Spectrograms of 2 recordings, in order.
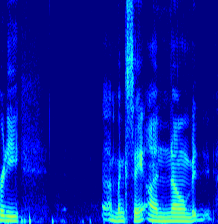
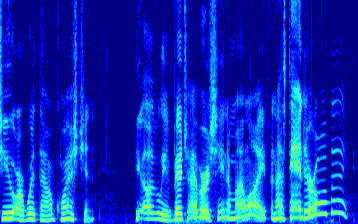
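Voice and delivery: insulting parrot; 6 semitones higher than usual. Acted. Parrot to woman at the window, rising mock indignation. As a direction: pitch climbing through a mock rant.

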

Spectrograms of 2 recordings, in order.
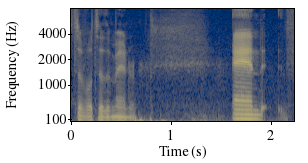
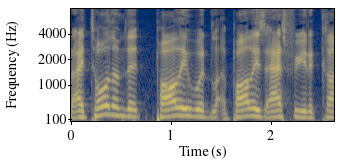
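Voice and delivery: yelled; 7 semitones higher than usual. Retold or imitated. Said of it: "This is all being yelled".

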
